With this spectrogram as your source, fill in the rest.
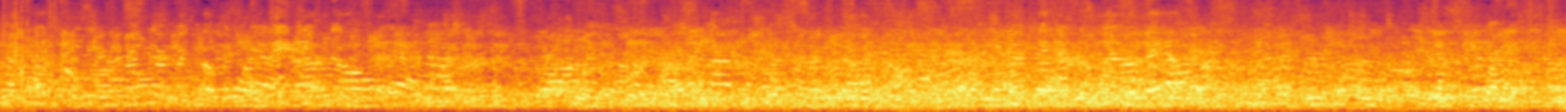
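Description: A crowd of men and women chat and laugh.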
